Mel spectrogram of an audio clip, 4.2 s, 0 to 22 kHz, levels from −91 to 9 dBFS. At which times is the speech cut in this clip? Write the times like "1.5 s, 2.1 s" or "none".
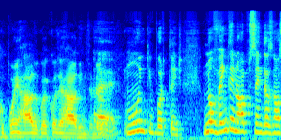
1.9 s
